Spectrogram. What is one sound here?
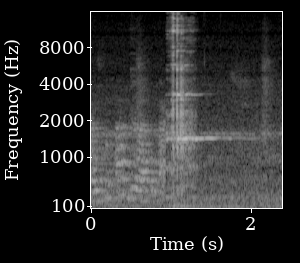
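A metal spoon clinks against a bowl.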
